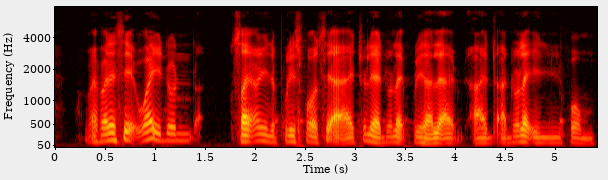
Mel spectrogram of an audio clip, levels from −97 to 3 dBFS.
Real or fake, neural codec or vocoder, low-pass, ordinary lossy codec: real; none; 7.2 kHz; none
